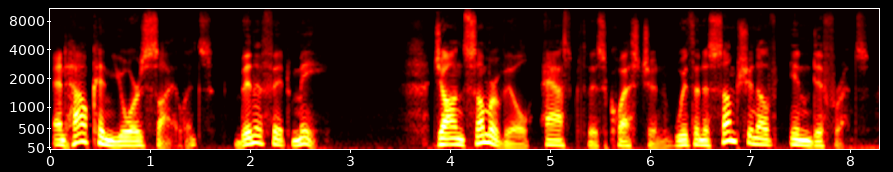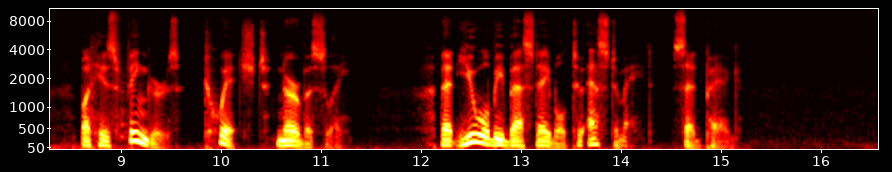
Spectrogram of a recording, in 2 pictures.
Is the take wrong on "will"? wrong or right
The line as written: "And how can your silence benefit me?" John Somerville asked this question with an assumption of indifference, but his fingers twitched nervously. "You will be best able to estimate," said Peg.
right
